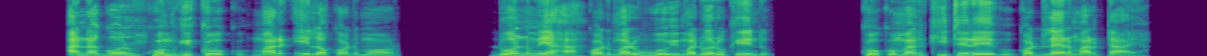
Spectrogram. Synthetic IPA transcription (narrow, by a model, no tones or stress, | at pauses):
anaɡolkwomɡikokomaɾɪlɔkɔdmɔr | dwɔnmɪaɦakɔdmarwowimadwaɾokendo̰ | kokomarkiteɾeɡokɔdlɛɾmarta̰ja̰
